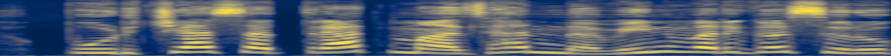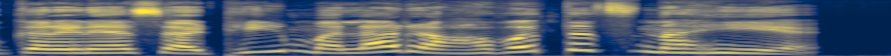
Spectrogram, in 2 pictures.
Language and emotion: Marathi, happy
